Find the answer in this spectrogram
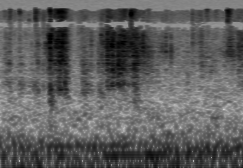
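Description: Faint crunching of a person biting into and chewing a crisp, buttered, fried-bread sandwich: a short crunch about half a second in, then a longer run of crunches around a second in.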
